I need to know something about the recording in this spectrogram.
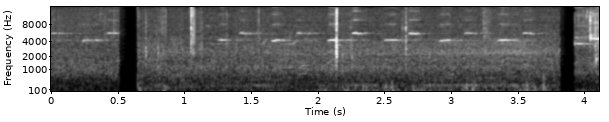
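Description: Outdoor park ambience: a steady hush with short, high, repeated chirps of small birds. The sound cuts out completely twice, briefly, about half a second in and just before the end.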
